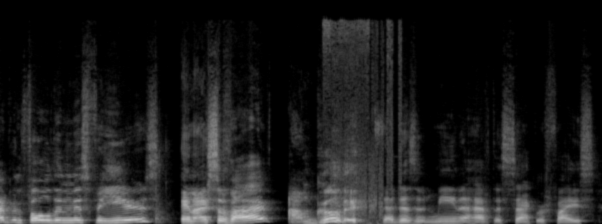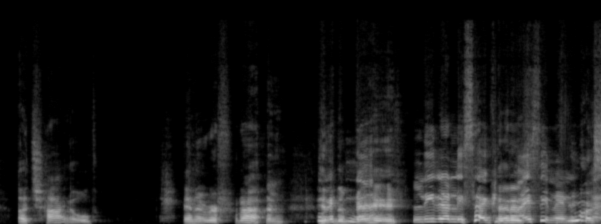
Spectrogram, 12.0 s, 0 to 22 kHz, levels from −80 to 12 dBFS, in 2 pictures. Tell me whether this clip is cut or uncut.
cut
